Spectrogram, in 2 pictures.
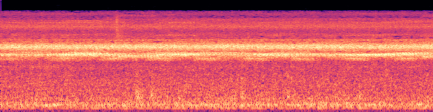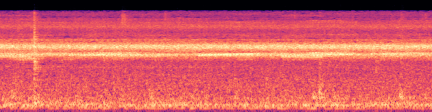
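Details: Many crickets chirp together in a Virginia backyard on a summer night, a bright, unbroken high-pitched shimmer in layered bands, with a brief faint click and a low background rumble.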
